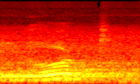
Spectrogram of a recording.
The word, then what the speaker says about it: knot: एक टर्म आती है नोट, KNOT, नोट, जिसमें K साइलेंट होता है, KNOT, नोट।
